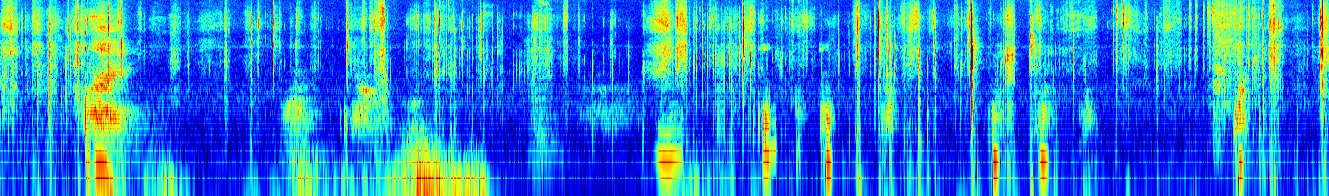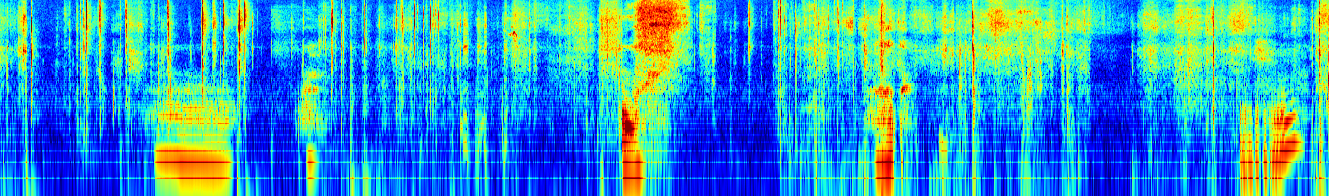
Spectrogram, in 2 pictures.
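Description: Origami paper being folded and crinkled, a steady stream of soft rustles, crisp crackles and sharp creases throughout, with a few brief faint vocal sounds mixed in.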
